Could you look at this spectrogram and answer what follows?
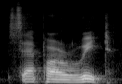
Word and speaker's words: separate: 그다음에 형용사로서 분리된이라는 단어로 쓸 때 separate, 그래서 separate 이렇게 발음해야 되고 disconnected, unrelated, attach의 반대로 unattached, 또 attach 반대가 detach죠.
